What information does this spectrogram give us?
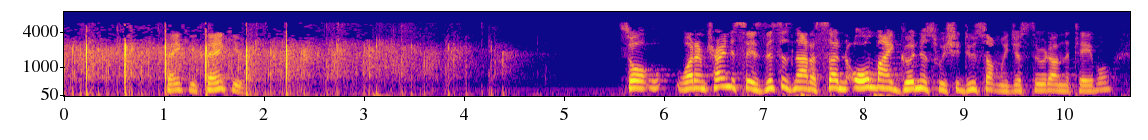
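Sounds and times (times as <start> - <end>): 
audience applause: 0.0 - 4.5
speech: 1.0 - 2.1, 5.6 - 10.6.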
